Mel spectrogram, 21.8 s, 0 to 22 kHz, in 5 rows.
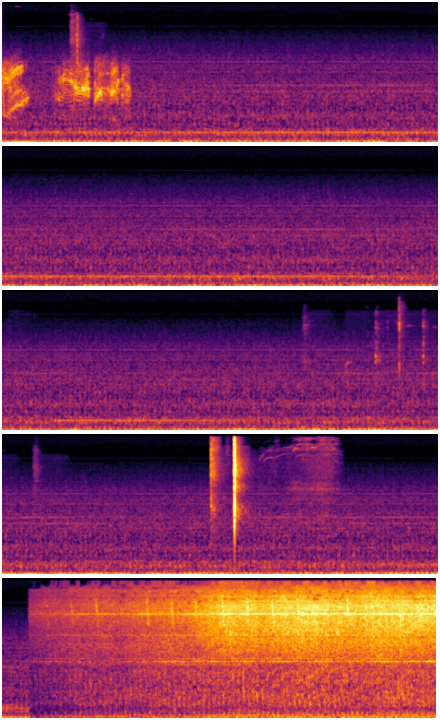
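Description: A Mi-24 Hind helicopter's engines spool up during startup in the DCS flight simulator, a continuous loud turbine whine and drone with a few clicks partway through. The sound shifts to a broader roar near the end.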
